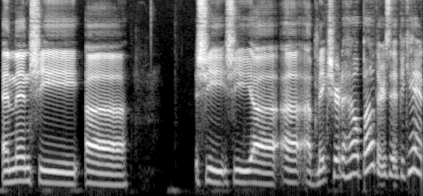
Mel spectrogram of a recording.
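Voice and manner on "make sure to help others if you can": high, quick chirpy voice; high chirpy schoolgirl; cheerful anime girl. Retold or imitated. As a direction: chirp it like a motto. Karen reciting her motto.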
